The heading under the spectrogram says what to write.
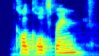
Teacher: her voice goes up in Pitch she's not done with what she's saying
